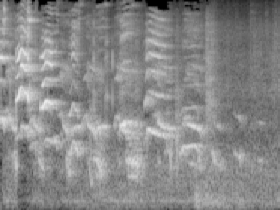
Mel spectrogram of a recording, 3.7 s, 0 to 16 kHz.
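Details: Red male Shiba Inu puppy born on June 27, whimpering indoors in a string of high, tonal whines that slide up and down, several per second, and gradually soften toward the end.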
